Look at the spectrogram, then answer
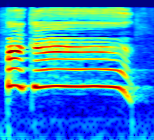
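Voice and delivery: loud, high cry of a name; anguished shout. Acted. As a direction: yell the name in despair. Gerald calls out in dismay.

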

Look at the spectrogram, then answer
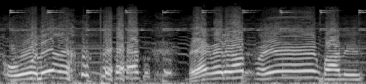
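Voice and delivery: high, loud cheering commentary; excited shouting. Real, not acted. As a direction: shout the fight as it breaks open. Cheering knockdown, blood spilling.

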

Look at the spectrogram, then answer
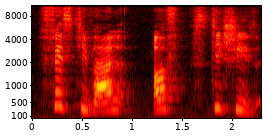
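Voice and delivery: English title in a French accent. Real, not acted. Host announcing the next shawl's name, French-accented English. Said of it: "mon accent est terrible".

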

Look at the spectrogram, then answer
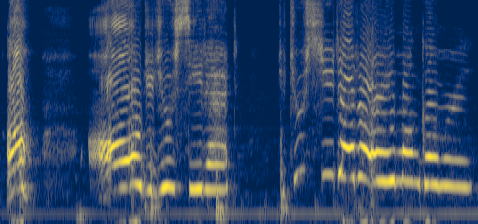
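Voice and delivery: very high, loud, excited call; thrilled shout. Real, not acted. Boasting to the game's narrator, excited. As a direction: crow about it with delight. Thrilled at his own move.

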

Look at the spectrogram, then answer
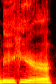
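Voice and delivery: loud, high ogre call back; ogre answering. Acted. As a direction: holler back as a simple-minded ogre. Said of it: "kinda respond".

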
